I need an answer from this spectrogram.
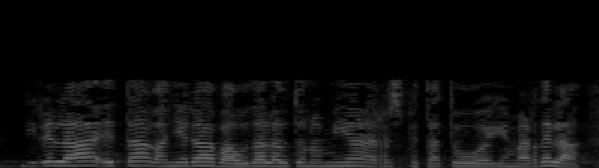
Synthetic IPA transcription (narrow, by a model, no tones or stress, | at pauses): d̪iɾe̞lae̞t̪aɣ̞aɲe̞ɾaβawðalawt̪o̞no̞miae̞re̞spe̞t̪at̪ue̞ɣ̞imbe̞aɾð̞e̞la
